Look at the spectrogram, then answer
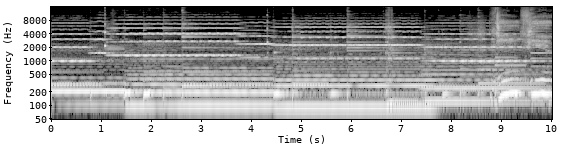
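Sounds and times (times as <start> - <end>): bowed strings with cello: 0.0 - 10.0.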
